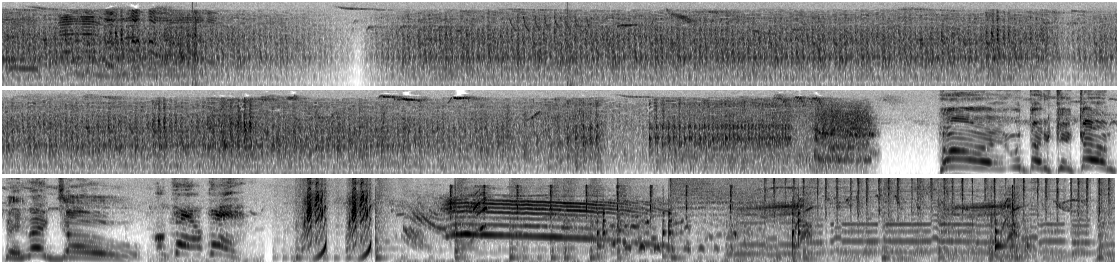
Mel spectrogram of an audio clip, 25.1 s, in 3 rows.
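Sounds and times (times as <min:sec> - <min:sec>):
tractor engine running: 0:00.0 - 0:14.4, 0:19.4 - 0:25.0.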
